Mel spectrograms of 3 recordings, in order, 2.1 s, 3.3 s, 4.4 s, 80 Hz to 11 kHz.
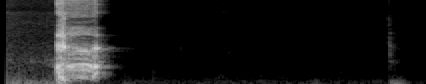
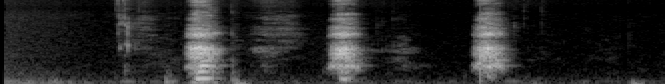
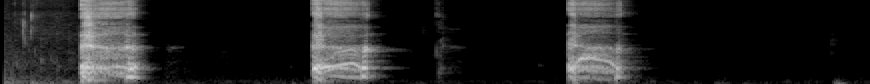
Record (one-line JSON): {"cough_length": "2.1 s", "cough_amplitude": 32768, "cough_signal_mean_std_ratio": 0.25, "exhalation_length": "3.3 s", "exhalation_amplitude": 32515, "exhalation_signal_mean_std_ratio": 0.28, "three_cough_length": "4.4 s", "three_cough_amplitude": 32768, "three_cough_signal_mean_std_ratio": 0.32, "survey_phase": "beta (2021-08-13 to 2022-03-07)", "age": "45-64", "gender": "Female", "wearing_mask": "No", "symptom_fatigue": true, "symptom_change_to_sense_of_smell_or_taste": true, "symptom_loss_of_taste": true, "smoker_status": "Ex-smoker", "respiratory_condition_asthma": false, "respiratory_condition_other": false, "recruitment_source": "REACT", "submission_delay": "1 day", "covid_test_result": "Negative", "covid_test_method": "RT-qPCR", "influenza_a_test_result": "Negative", "influenza_b_test_result": "Negative"}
